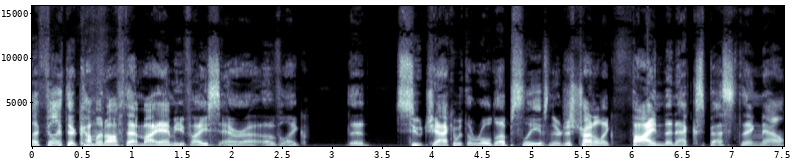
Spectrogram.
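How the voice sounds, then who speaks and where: A man with an American accent talks at a fairly quick pace in a fairly high, bright, sharp voice with vocal fry and lively intonation, recorded very cleanly with a silent background and a dry, close sound with no echo. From New Jersey. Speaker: podcast guest. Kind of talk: casual chat. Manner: animated.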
